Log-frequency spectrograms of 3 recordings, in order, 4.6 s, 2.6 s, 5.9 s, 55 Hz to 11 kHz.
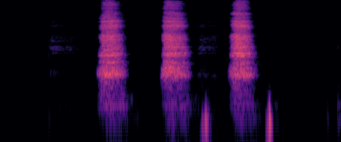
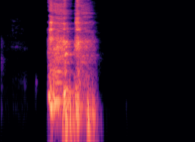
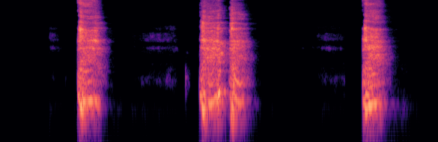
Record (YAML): exhalation_length: 4.6 s
exhalation_amplitude: 3632
exhalation_signal_mean_std_ratio: 0.37
cough_length: 2.6 s
cough_amplitude: 31575
cough_signal_mean_std_ratio: 0.35
three_cough_length: 5.9 s
three_cough_amplitude: 29877
three_cough_signal_mean_std_ratio: 0.35
survey_phase: beta (2021-08-13 to 2022-03-07)
age: 18-44
gender: Female
wearing_mask: 'No'
symptom_none: true
smoker_status: Never smoked
respiratory_condition_asthma: true
respiratory_condition_other: false
recruitment_source: REACT
submission_delay: 1 day
covid_test_result: Negative
covid_test_method: RT-qPCR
